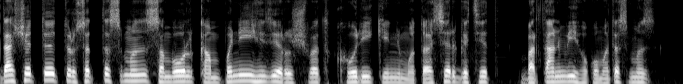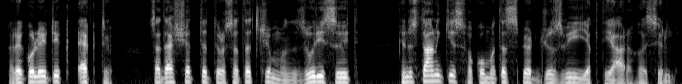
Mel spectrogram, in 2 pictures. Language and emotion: Kashmiri, neutral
